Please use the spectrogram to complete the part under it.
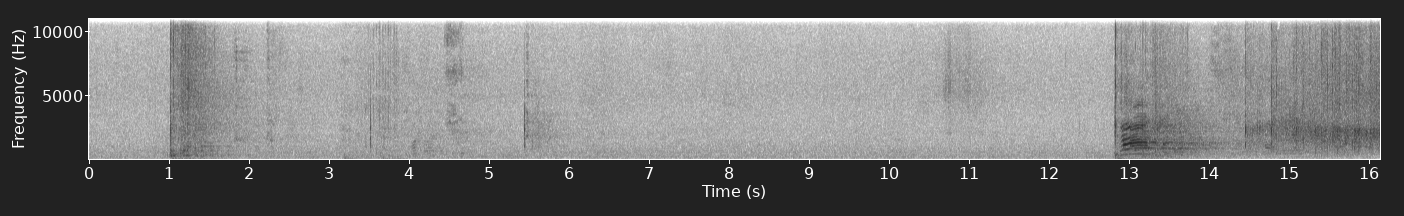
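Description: Two men shout loudly in a large echoing hall.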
